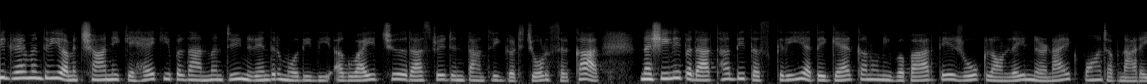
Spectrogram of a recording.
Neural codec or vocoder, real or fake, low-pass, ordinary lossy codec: codec, 16 kHz, 0.3 kbps, FocalCodec; fake; none; none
